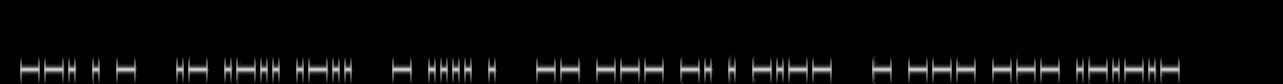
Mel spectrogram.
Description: Morse code, heard as a keyed tone, about 21 wpm, 700 Hz. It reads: GET ALL THE MONEY TOO.
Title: Sentences from Top 1000 Words - Review Part 4 - 20wpm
